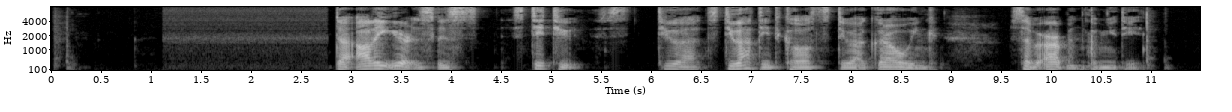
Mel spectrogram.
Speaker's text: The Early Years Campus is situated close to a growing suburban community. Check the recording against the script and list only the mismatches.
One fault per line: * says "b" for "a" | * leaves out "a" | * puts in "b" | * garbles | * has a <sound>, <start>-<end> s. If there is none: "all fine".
* leaves out "Campus"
